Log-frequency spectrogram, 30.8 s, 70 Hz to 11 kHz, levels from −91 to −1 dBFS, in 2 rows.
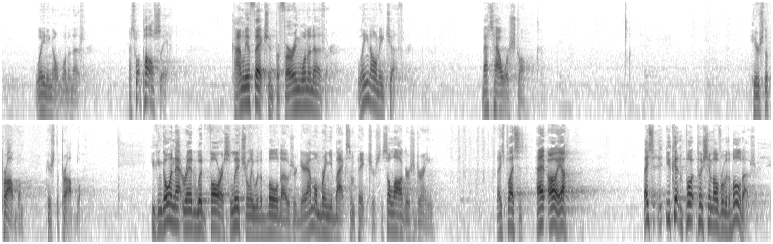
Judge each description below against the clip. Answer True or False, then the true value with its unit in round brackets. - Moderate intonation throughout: False (6.6 semitones)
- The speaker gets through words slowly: True (125 wpm)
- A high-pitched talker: False (135 Hz)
